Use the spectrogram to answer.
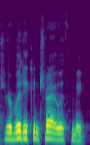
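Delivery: normal talking voice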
